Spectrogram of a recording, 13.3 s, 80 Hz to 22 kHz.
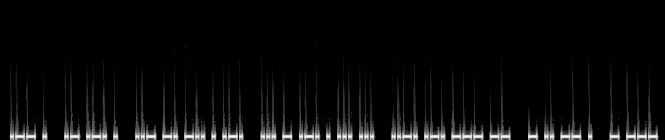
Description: Morse code, heard as a keyed tone, about 22 wpm, 700 Hz. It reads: WE ARE UNDER STRESS FROM TIME TO
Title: Sentences from Top 1000 Words - Review Part 6 - 22wpm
